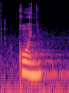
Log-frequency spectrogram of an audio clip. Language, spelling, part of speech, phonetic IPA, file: Belarusian, конь, noun, [konʲ], Be-конь.ogg
- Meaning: horse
